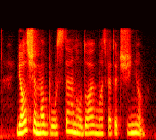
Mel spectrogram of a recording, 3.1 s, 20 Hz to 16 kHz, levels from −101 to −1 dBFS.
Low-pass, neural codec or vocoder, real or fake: 7.2 kHz; codec, 16 kHz, 0.8 kbps, ZipCodec; fake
